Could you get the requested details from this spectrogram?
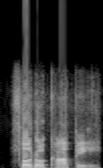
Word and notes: photocopy: American English

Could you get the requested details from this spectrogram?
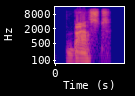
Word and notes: bast: British English

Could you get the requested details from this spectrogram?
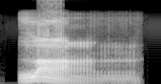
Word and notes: larn: British English

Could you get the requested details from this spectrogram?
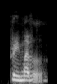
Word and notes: primeval: Indian

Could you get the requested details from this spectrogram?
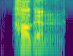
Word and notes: hogan: British English

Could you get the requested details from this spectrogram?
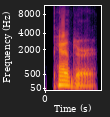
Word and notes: pander: American English

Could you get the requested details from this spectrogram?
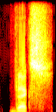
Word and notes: vex: American English

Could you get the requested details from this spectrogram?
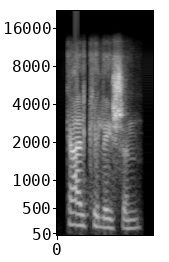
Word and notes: calculation: Indian

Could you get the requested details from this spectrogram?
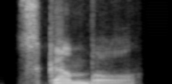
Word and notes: scumble: British English

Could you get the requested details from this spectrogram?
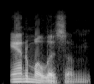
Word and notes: animalism: American English

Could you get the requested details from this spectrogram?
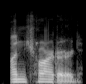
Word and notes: unchartered: American English

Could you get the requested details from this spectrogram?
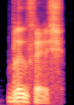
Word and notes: bluefish: British English

